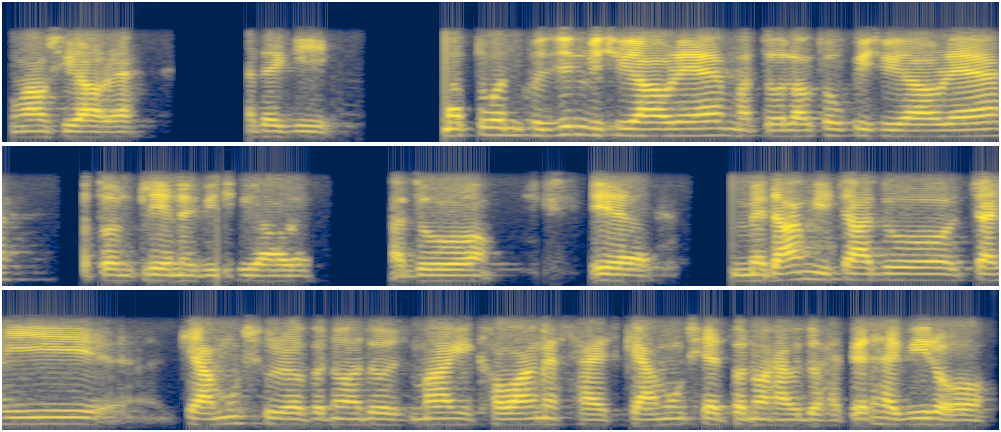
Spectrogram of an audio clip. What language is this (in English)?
Manipuri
